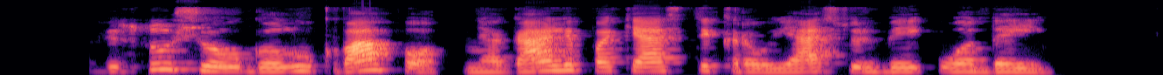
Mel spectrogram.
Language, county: Lithuanian, Kaunas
